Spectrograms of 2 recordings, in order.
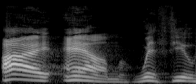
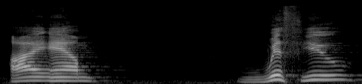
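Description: First: Slow, louder, every word weighted; "I am with you" spaced and pressed; emphatic. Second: Said in the usual way. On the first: Shown as a demonstration. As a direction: lean on I am with you. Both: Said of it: "It's emphatic".

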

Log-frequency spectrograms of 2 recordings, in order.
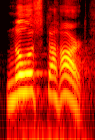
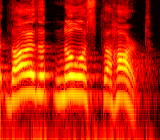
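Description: First: "Knowest" pressed hard and louder; emphasis on knowest. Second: Said in the usual way. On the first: Shown as a demonstration. Preacher repeating the phrase to stress "Knowest". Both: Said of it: "notice the emphasis there".

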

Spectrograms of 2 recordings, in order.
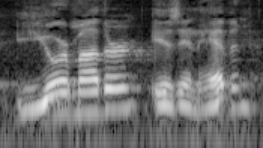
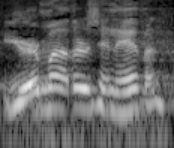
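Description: First: High, louder, rising incredulous question; stunned retold question; shocked disbelief. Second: High, rising, louder shocked question; incredulous question pitched high; shocked disbelief. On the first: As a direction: gasp it out in astonishment. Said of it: "she was so shocked". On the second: Retold or imitated. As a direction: ask it as if you can't believe your ears. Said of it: "She said".

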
